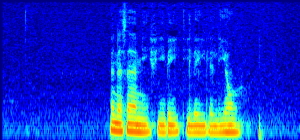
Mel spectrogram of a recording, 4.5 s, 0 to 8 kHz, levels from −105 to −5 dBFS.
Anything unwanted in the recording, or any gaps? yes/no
no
